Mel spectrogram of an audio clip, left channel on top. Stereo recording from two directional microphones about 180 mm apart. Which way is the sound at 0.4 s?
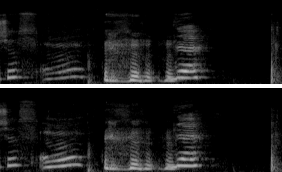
55° right (ahead or behind).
